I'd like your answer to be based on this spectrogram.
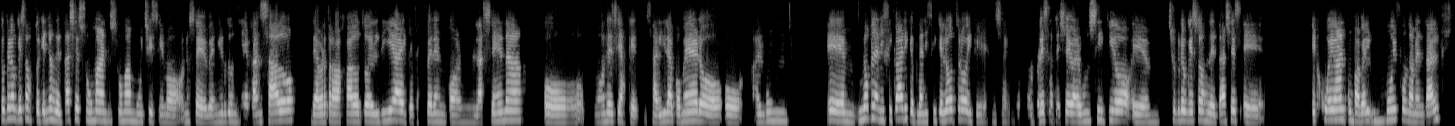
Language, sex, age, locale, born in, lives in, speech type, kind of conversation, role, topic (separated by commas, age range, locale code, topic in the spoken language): Spanish, female, 30-34, es-AR, Argentina, Netherlands, conversation, unstructured, none, ¿Cómo puedes mantener viva la chispa con el paso del tiempo?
